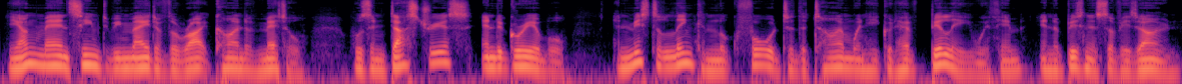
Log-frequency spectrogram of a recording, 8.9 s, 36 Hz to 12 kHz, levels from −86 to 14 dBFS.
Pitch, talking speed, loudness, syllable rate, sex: 105 Hz, 255 wpm, -21 LUFS, 6.3 syllables/s, male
